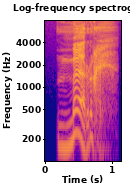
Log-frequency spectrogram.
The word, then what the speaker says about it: merch: Merch, which is the word for woman, it sounds like the word me, followed by a ch sound.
